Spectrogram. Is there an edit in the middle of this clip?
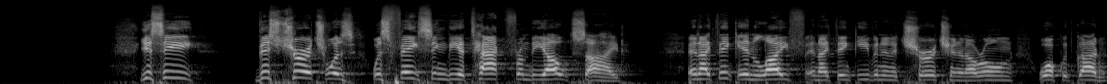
no; 0 cuts

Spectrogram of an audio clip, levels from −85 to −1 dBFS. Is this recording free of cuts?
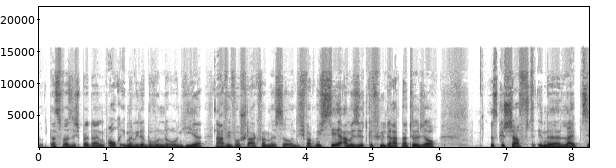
no; 2 cuts; at 1.0 s, 2.6 s

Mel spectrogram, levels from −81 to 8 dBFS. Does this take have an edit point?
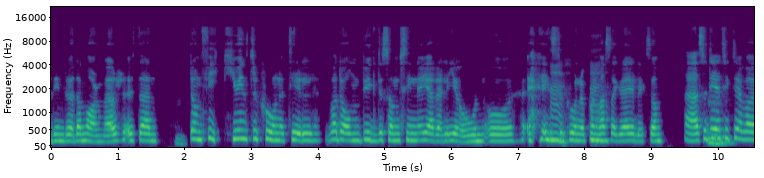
yes; 2 cuts; at 2.0 s, 9.2 s

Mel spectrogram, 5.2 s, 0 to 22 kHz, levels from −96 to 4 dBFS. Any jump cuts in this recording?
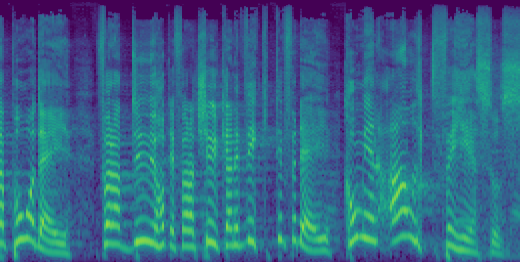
yes; 2 cuts; at 1.7 s, 3.4 s

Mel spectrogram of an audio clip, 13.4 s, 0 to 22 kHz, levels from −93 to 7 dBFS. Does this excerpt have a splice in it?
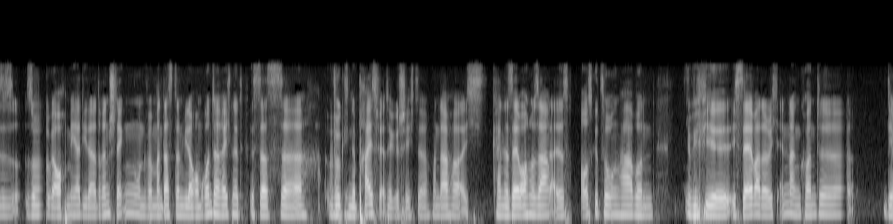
yes; 4 cuts; at 3.7 s, 7.3 s, 8.2 s, 10.0 s

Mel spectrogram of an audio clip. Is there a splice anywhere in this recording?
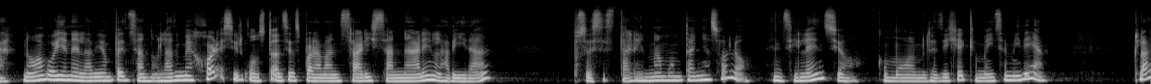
yes; 1 cut; at 7.6 s

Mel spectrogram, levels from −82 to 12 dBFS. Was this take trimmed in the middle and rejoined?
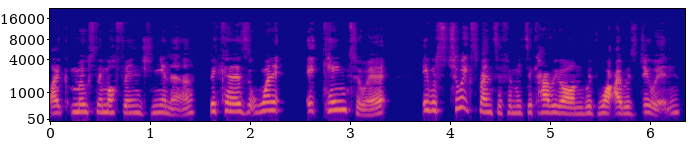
yes; 1 cut; at 1.5 s

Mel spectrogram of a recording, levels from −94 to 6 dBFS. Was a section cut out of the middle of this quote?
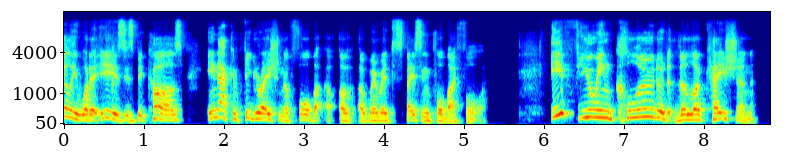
no; 0 cuts

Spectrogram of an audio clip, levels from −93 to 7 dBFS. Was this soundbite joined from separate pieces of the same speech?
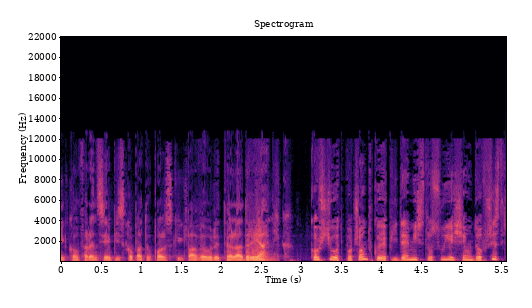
yes; 1 cut; at 1.5 s

